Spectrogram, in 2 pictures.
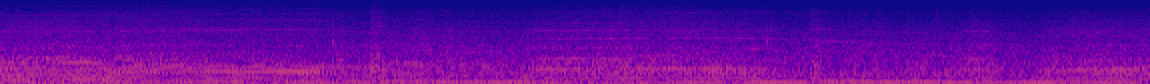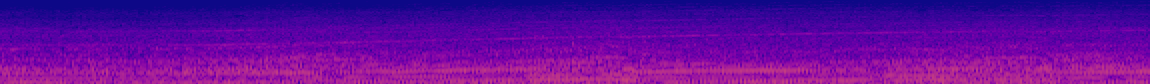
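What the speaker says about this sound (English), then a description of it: "the real sound of the in-car of a McLaren" A McLaren racing car engine in a racing video game roars steadily, its pitch rising and falling through gear changes, loud and close throughout with no voices.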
